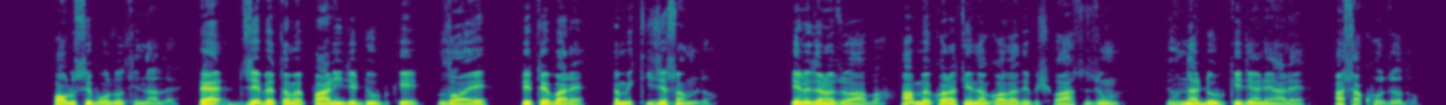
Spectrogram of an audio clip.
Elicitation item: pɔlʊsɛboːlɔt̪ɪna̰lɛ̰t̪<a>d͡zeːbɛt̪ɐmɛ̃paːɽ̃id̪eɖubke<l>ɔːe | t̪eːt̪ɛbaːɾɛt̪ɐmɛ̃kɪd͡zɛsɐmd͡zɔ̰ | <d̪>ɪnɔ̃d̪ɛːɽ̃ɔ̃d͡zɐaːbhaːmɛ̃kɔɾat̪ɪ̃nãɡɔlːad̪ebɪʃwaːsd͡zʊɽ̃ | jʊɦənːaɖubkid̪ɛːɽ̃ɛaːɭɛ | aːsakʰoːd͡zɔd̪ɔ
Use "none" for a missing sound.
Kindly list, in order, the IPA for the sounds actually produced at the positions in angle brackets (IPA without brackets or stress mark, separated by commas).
ɛ, l, t̪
